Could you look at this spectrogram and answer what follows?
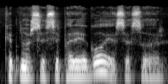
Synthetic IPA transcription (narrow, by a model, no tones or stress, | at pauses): kɐɪpnoːrsɪʃʲsʲɪpɐɾʲeɪɡoːjɛsɛsʊɪr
